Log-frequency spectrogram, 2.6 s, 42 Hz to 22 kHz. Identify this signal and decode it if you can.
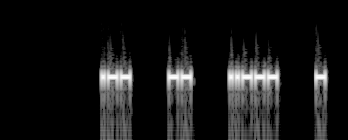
Morse code, heard as a keyed tone, about 51 wpm, spaced as for 23 wpm, 700 Hz. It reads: WM2T
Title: USA Call Signs - 4x Character Spacing - 50wpm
